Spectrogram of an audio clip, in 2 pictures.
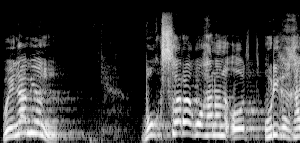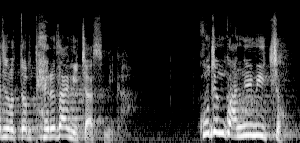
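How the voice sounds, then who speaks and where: A man's voice: very high-pitched, a little fast. A man preaching a revival sermon as guest preacher, in a conversational style that keeps putting questions to the congregation. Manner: animated, addresses the congregation with frequent questions; conversational, self-deprecating asides.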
